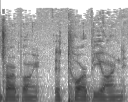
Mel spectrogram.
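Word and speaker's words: Torbjörn: Like, yeah, it's Torbjorn.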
